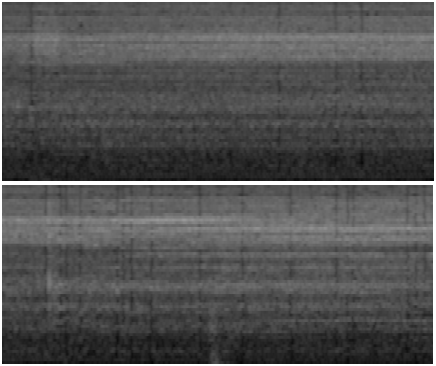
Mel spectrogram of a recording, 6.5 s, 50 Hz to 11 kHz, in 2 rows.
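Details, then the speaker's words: 2006 Jeep Grand Cherokee V6 just after water pump replacement, first start before coolant air bubble bled: even idle with steady hiss over engine hum, no squeal or grinding, noticeably quieter than before the change; no leaks seen. "oh it sounds a lot quieter than it did before we changed it"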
